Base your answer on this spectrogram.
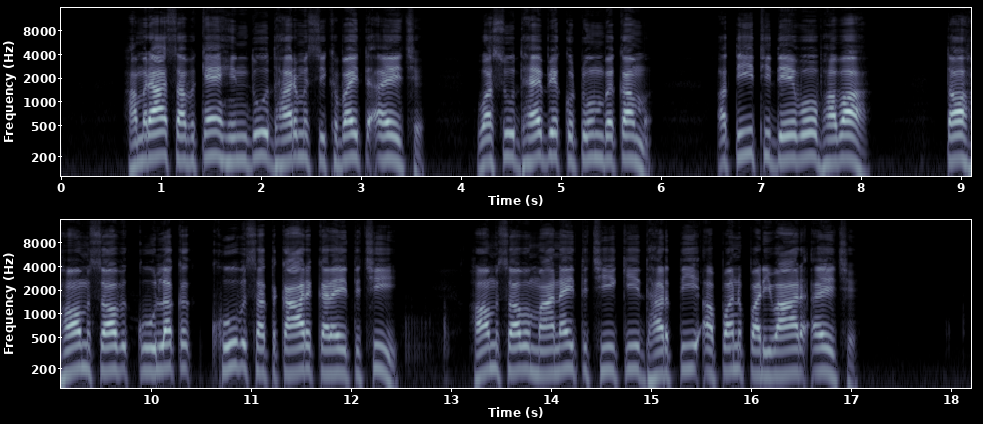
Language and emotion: Maithili, neutral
